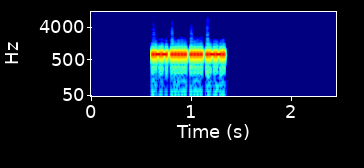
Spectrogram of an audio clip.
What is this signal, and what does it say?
Morse code, heard as a keyed tone, about 72 wpm, 700 Hz. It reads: W5HP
